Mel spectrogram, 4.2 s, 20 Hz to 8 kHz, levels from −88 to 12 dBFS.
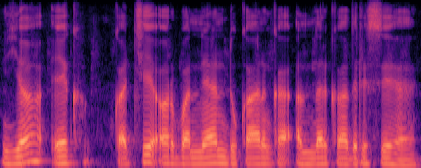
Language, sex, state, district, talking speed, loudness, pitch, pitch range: Hindi, male, Jharkhand, Garhwa, 155 wpm, -16 LUFS, 110 Hz, 105-120 Hz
